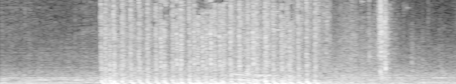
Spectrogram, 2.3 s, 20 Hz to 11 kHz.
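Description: A Vector submachine gun in The Division 2 fires one unbroken fast burst of about one and a half seconds, a dense rattling buzz of shots that starts sharply and cuts off, with one last crack close behind it.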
